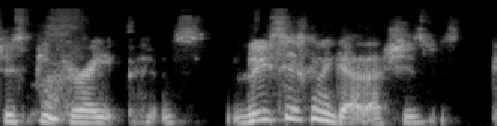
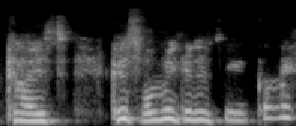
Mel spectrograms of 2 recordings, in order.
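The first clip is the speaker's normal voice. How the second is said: fake tearful panic, higher pitch; 5 semitones higher than usual. Acting out being in the line at the event: mock crying in panic. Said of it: "I'm, like, crying".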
